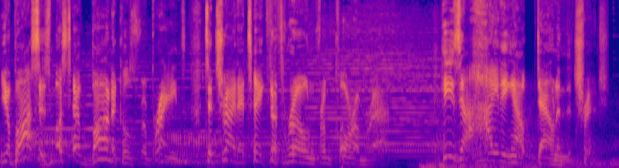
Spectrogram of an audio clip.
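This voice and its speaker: A man's voice: mid-range voice, sing-song, slow pace. A man voicing a brash, hulking shark gangster in a video game, with slangy, mocking, drawling tough-guy talk. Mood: smug, menacing. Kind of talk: video game cutscene acting. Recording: game music behind.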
